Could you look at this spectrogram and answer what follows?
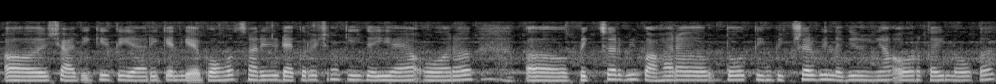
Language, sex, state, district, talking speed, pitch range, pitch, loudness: Hindi, female, Chandigarh, Chandigarh, 175 wpm, 190-210 Hz, 200 Hz, -18 LUFS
